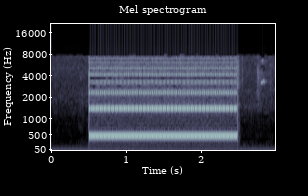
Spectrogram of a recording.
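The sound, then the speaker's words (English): A single steady electronic ringback tone from an outgoing Vonage phone call that goes unanswered, sounding for about two seconds before cutting off, loud and clear with only faint background hiss around it. “Just ringing.”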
